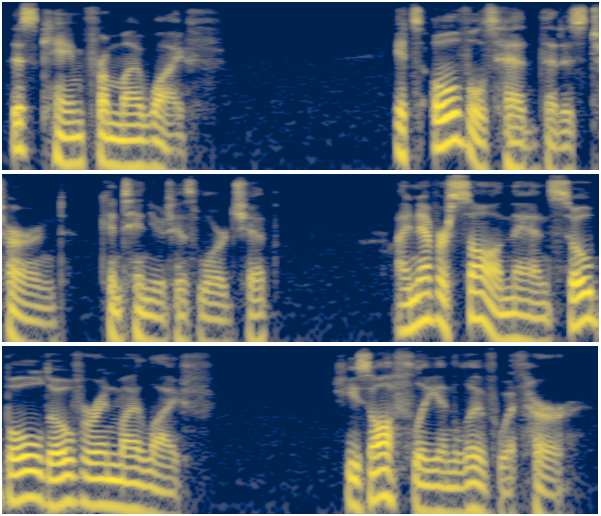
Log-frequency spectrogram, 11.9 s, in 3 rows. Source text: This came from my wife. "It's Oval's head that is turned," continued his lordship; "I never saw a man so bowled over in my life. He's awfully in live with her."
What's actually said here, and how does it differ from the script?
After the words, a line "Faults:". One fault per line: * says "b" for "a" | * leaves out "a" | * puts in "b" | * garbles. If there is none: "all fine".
This came from my wife. "It's Oval's head that is turned," continued his lordship; "I never saw a man so bowled over in my life. He's awfully in live with her."
Faults:
all fine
